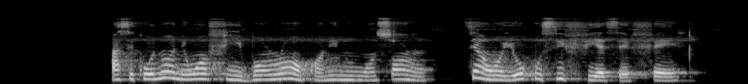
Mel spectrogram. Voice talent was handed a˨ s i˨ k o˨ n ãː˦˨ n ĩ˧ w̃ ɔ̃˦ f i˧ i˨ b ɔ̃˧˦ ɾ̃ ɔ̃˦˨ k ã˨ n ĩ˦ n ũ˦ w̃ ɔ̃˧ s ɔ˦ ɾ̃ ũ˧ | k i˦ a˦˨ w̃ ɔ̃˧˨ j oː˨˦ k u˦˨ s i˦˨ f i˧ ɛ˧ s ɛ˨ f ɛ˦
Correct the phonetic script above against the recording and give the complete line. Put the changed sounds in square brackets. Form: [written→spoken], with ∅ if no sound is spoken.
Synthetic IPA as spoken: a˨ s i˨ k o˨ n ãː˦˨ n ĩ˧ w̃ ɔ̃˦ f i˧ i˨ b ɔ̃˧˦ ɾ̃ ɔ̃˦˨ k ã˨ n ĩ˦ n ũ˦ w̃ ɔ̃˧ s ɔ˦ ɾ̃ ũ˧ | [k→t] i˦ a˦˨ w̃ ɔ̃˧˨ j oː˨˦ k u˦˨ s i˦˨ f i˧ ɛ˧ s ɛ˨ f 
